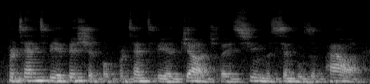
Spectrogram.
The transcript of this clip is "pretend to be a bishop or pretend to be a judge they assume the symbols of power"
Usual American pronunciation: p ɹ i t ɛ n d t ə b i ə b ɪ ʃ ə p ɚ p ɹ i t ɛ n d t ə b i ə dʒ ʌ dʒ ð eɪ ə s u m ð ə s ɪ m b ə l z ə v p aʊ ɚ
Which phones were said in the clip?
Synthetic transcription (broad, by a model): p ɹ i t ɛ n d t ə b i ə b ɪ ʃ ə p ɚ p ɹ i t ɛ n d t ə b i ə dʒ ʌ dʒ ð eɪ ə s u m ð ə s ɪ m b ə l z ə v p aʊ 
